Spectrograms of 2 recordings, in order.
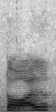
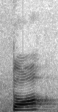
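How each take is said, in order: First: The L sound is pronounced. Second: The L sound is silent. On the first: The speaker calls it wrong. "बहुत सारे छोटे बच्चे इसको टॉल्क भी पढ़ते हैं" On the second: The speaker calls it right. "यहाँ पर एल साइलेंट होता है"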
